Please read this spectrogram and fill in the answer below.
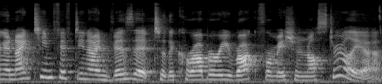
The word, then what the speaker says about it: Corroboree: Oh, it is the Corroboree. – Okay. – Oh, I must be thinking of a different weird Australian pronunciation word.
